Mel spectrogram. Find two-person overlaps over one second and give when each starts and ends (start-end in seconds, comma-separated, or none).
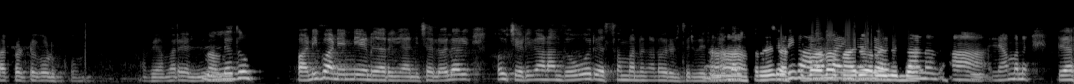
7.2-9.1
